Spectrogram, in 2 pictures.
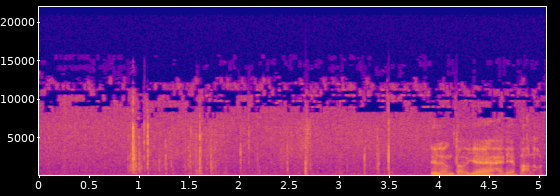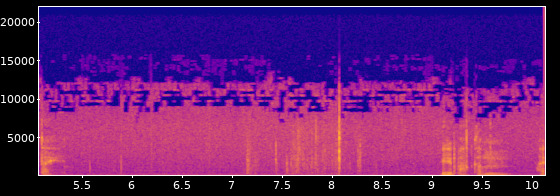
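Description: Paper envelopes rustle and crinkle.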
